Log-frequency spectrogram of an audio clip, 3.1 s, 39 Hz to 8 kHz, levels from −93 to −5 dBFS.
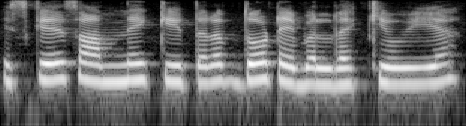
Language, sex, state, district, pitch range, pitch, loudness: Hindi, female, Uttar Pradesh, Saharanpur, 240-275 Hz, 255 Hz, -16 LUFS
